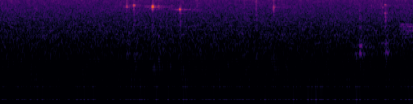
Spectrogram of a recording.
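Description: Near silence: room tone with a few faint clicks, about a second in and again near the end, typical of a computer keyboard or mouse.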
